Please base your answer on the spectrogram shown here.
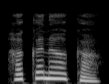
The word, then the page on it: ಹಕನಾಕ: kannada; hakanāka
